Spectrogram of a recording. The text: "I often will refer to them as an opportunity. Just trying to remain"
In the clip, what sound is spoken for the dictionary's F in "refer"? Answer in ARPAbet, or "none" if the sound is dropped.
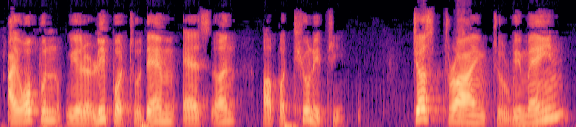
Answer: P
